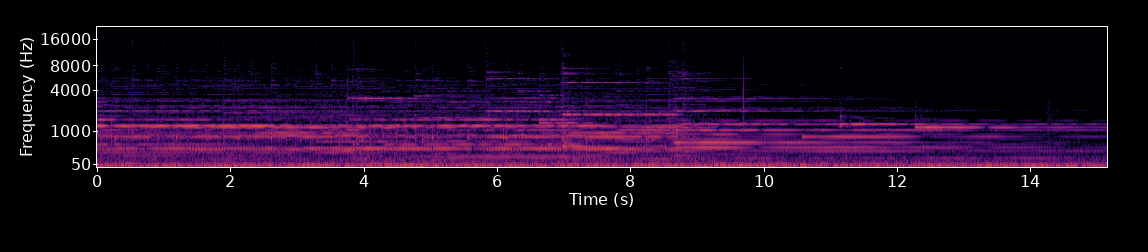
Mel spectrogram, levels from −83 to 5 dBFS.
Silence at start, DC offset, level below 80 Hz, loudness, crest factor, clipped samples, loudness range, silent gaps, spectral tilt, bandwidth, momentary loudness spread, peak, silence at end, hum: 0 s; under 0.1%; -46 dBFS; -38 LUFS; 16 dB; under 0.1%; 3 LU; none; -4 dB/octave; 16 kHz; 10 LU; -22 dBFS; 0 s; none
